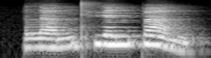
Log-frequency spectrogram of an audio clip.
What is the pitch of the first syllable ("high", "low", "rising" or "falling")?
rising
